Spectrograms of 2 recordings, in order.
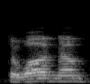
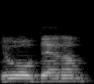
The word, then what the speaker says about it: duodenum: the first compartment is the duodenum or the duodenum both pronunciations are correct but uh go on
